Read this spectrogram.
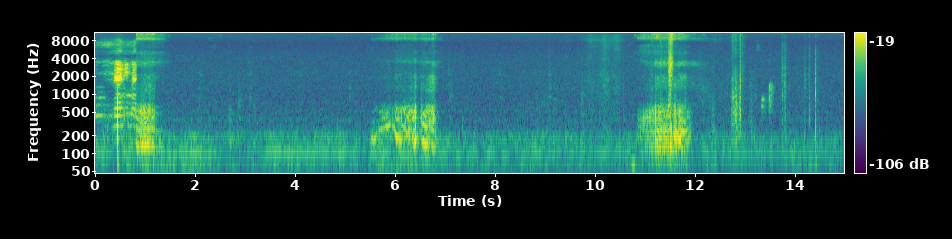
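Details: A sleeping pug, a small flat-faced dog: quiet, rattling snores about every five seconds, roughly 12 a minute, over low room hum; snoring.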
